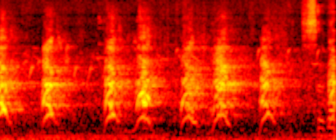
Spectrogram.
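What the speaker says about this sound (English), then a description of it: "We've got two dogs passing by, and Sedona's got to let them know it's her yard." A dog named Sedona barks at two dogs passing her yard, a series of about seven sharp, yelping barks in a steady rhythm, fairly close, over a low background hum.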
